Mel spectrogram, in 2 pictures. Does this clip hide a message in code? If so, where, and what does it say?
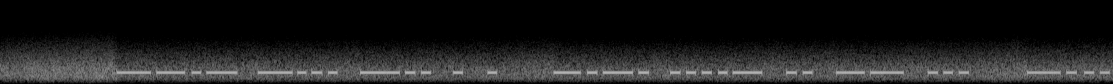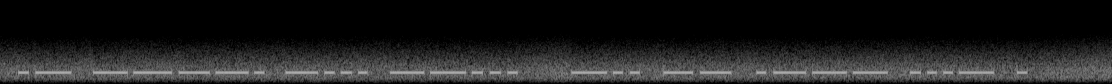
Yes: Morse code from 1.1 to 21.5 s, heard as a keyed tone, hand-sent with a straight key, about 15 wpm, 550 Hz, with radio static and a narrow filter. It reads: QBDEE C4IMS BA9B7 DMJVE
